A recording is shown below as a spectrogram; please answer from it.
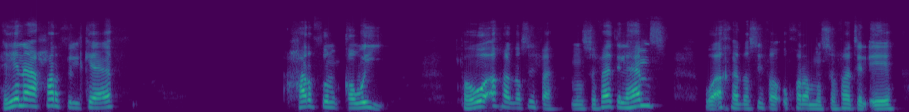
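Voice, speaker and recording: A man's voice: a little high, moderate pace, long pauses, no room sound. Man drilling letter sounds. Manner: leaves words unfinished for listeners to fill in, drills letter sounds repeatedly. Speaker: Quran recitation teacher. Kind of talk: online tajweed lesson.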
